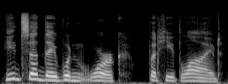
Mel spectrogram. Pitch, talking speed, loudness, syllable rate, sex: 180 Hz, 210 wpm, -18 LUFS, 4.1 syllables/s, female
